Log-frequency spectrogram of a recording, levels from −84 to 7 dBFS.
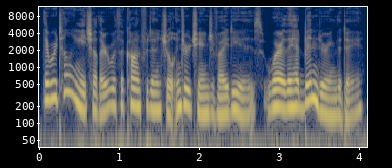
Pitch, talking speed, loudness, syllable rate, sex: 185 Hz, 265 wpm, -17 LUFS, 7.7 syllables/s, female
